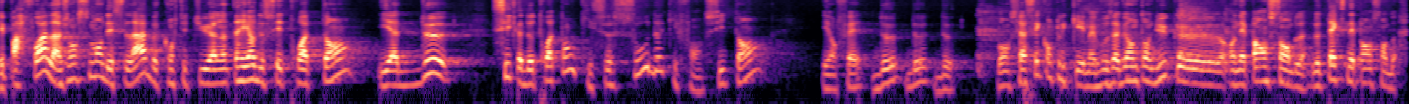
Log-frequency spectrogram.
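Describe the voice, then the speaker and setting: With lively intonation, a darkish tone and normal speed, the man lectures on rhythm and counts beats, frequently starting over. Guitar accompanies the occasional sung cantoria verses, and the hall carries a long reverb.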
